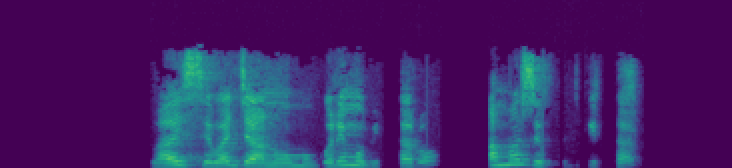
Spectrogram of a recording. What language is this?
Kinyarwanda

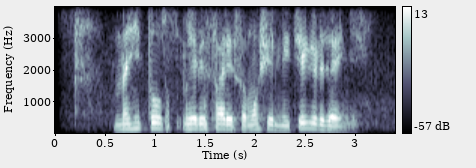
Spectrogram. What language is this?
Hindi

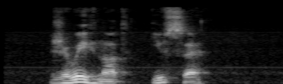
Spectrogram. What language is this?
Ukrainian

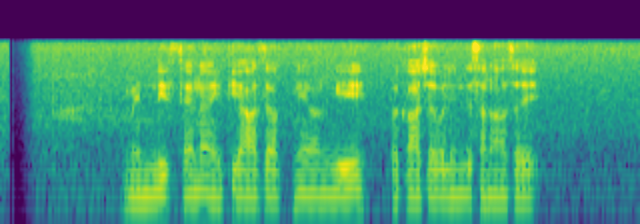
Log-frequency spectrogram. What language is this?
Sinhala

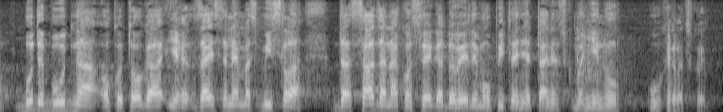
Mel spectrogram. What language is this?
Croatian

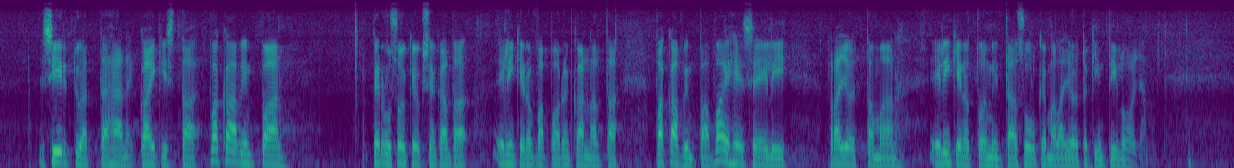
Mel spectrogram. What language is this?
Finnish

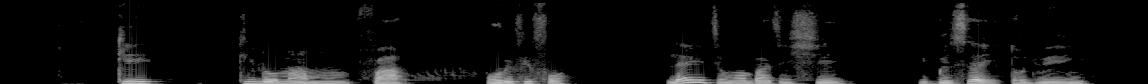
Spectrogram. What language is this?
Yoruba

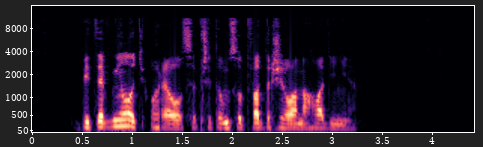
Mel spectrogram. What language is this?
Czech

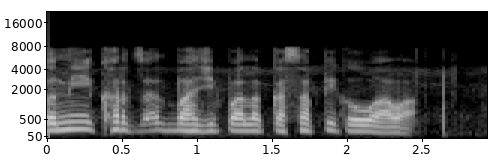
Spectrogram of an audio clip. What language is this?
Marathi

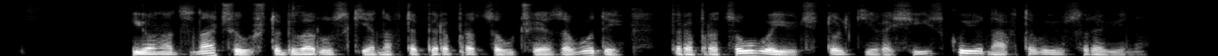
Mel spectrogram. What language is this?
Belarusian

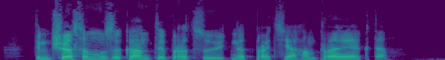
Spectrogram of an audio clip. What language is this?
Belarusian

